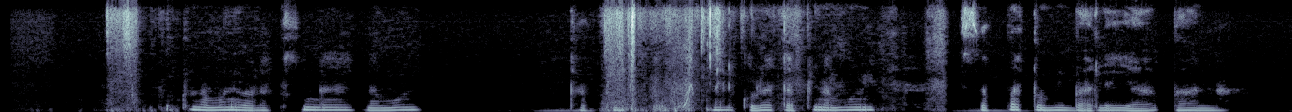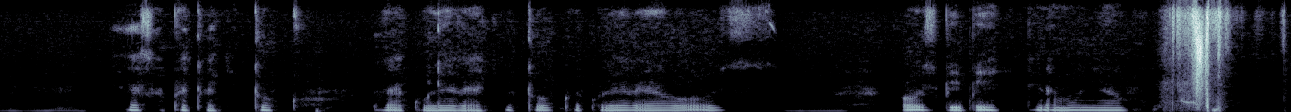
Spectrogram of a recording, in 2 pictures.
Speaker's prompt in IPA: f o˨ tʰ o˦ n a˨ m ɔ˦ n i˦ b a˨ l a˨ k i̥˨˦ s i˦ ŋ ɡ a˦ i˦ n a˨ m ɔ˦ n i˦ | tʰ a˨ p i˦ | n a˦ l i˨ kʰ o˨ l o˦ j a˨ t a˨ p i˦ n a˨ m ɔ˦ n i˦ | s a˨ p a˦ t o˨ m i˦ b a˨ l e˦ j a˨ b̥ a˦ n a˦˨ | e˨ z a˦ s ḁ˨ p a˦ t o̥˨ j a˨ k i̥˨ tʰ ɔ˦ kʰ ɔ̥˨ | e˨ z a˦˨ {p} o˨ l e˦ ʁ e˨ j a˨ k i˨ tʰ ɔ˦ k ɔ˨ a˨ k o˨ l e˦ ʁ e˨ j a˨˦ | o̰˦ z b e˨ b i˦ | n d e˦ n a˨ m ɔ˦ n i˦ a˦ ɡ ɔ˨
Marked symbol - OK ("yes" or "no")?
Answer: no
